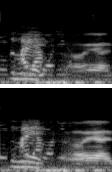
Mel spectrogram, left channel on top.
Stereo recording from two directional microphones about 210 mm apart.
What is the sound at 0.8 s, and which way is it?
Speech, 35° right (ahead or behind).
